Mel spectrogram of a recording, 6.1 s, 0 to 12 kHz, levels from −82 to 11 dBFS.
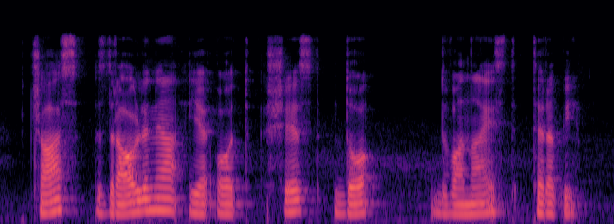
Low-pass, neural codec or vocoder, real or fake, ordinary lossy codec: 7.2 kHz; none; real; Opus, 64 kbps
